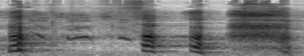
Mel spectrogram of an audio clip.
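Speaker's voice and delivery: high, loud burst of laughter. Real, not acted. Reader cracking up after her blunt line, loud laugh. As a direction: let a big laugh out.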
